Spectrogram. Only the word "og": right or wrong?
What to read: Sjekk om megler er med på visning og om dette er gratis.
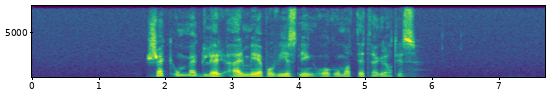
right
